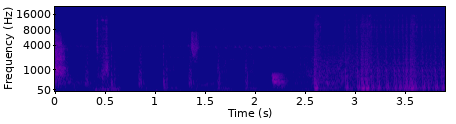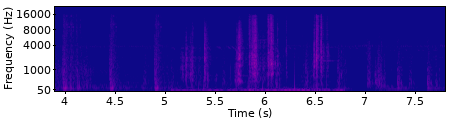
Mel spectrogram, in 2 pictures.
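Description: Footsteps thud quickly on hollow wooden planks.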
